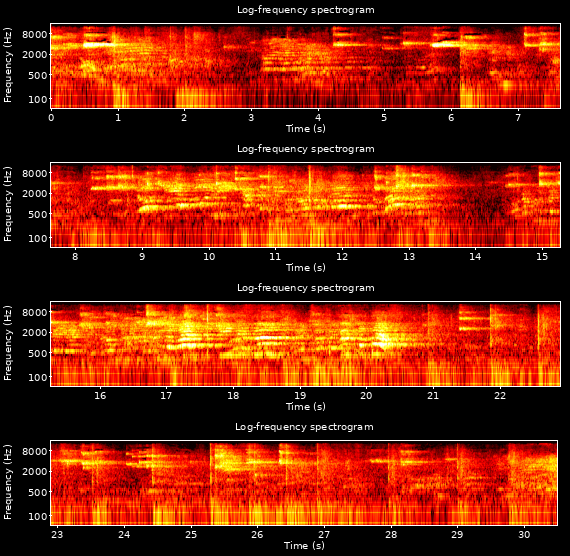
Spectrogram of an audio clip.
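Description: A basketball bouncing on a wooden court floor during play, with repeated short thuds, echoing in a large sports hall. Voices call out over it, most busily in the middle of the stretch.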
